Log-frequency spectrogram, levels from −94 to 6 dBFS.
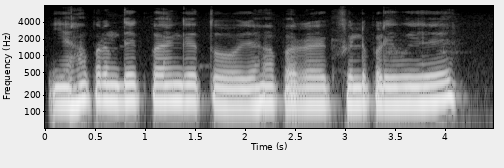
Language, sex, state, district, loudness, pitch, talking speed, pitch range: Hindi, male, Bihar, Patna, -11 LUFS, 140 Hz, 175 wpm, 135-155 Hz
